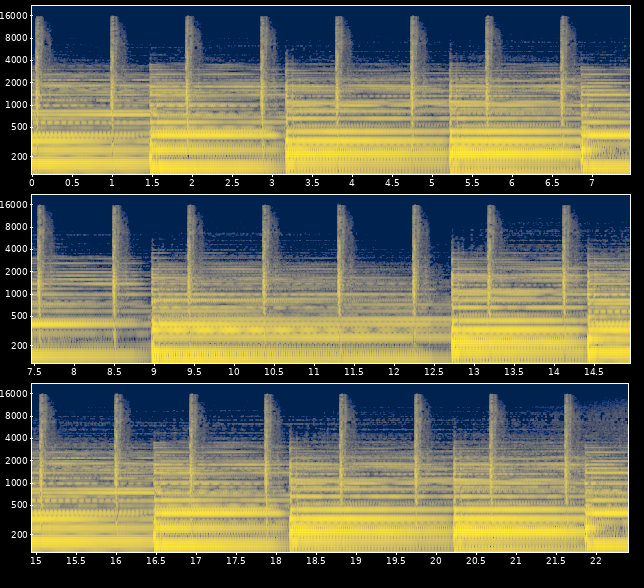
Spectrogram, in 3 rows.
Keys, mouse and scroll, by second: 0.3 ctrl+scroll down 1, 1.8 ctrl+scroll down 1, 4.0-4.5 ctrl+scroll down 1, 4.5 z, 5.8-6.8 alt+drag, 8.2 p, 9.4 click, 21.9 ctrl+shift+v.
